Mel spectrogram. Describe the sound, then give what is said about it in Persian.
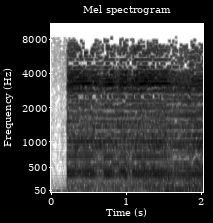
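Car horns honk in a street traffic jam on Valiasr Street, Tehran: a loud, sustained blare breaks in abruptly after a short quiet moment and holds steady to the end. “یک صدا رو میشنویم که راوی در خیابان ولیعصر در ترافیکی گیر کرده که زنان بدون روسری از میان ماشین‌ها میگذرن”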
